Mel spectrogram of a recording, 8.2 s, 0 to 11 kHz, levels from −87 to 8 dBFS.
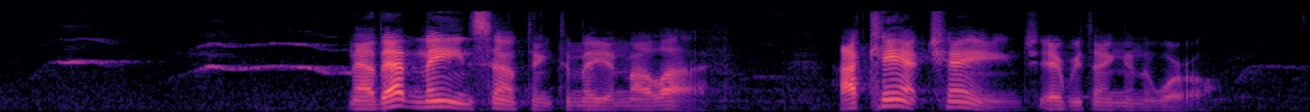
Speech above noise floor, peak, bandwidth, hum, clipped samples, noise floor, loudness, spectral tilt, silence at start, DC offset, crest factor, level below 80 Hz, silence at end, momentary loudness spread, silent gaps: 38 dB; -6 dBFS; 8 kHz; none; under 0.1%; -67 dBFS; -28 LUFS; -3 dB/octave; 0.4 s; under 0.1%; 26 dB; -80 dBFS; 0.7 s; 25 LU; none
